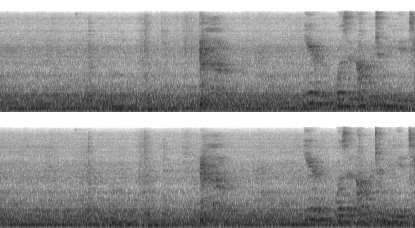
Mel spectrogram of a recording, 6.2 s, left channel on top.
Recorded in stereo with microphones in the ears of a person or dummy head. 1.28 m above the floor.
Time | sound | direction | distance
0.0 | an engine running | 25° right (ahead or behind) | 1.6 m
3.0 | a cough | 70° left (ahead or behind) | 1.3 m
4.6 | a woman speaking | 70° right (ahead or behind) | 1.7 m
